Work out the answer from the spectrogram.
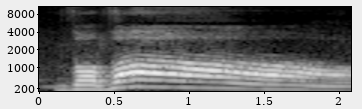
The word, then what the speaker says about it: vovó: Aquela que tem o som aberto é vovó, acento agudo.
